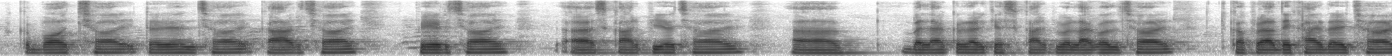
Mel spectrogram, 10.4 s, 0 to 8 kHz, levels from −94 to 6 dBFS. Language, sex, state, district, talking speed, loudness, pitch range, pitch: Maithili, male, Bihar, Samastipur, 115 wpm, -18 LUFS, 115-125 Hz, 120 Hz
